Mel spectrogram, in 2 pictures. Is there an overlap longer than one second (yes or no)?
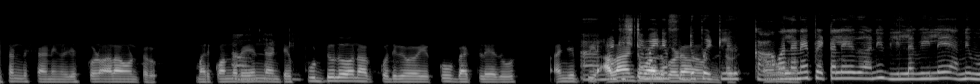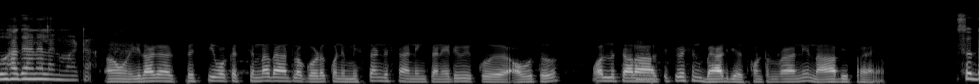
yes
